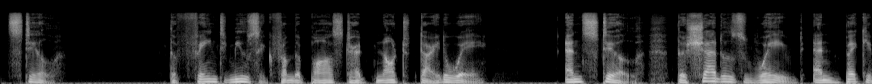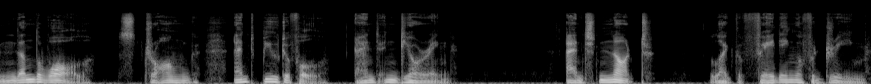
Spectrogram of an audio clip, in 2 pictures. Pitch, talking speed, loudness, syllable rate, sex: 90 Hz, 120 wpm, -21 LUFS, 3.7 syllables/s, male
